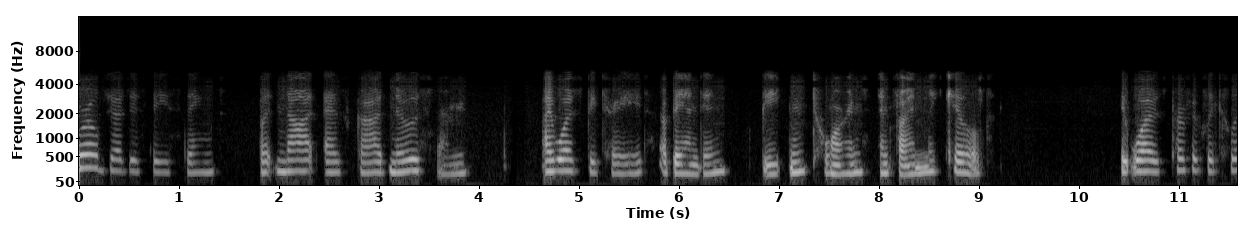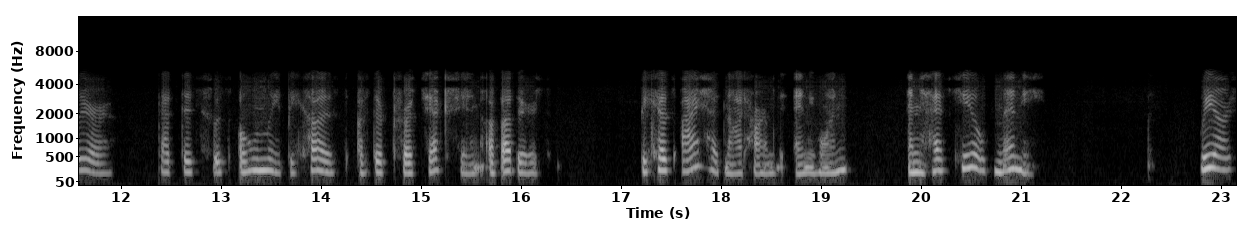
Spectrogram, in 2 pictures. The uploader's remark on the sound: ACIM Daily Conference Call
